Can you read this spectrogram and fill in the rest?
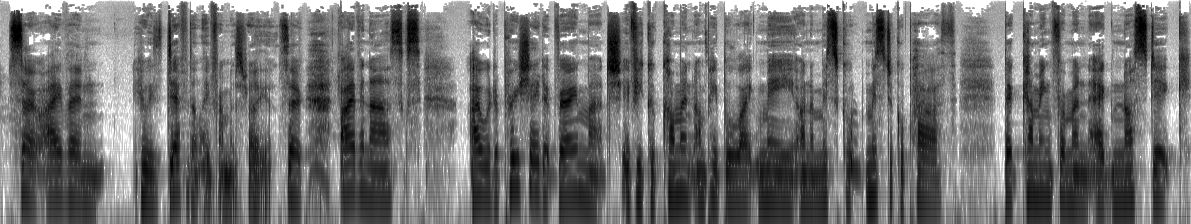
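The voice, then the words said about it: Australian accent. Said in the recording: “Someone who was delighted to hear your accent. They're from Australia ... probably the only person on the podcast who can fully understand me”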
